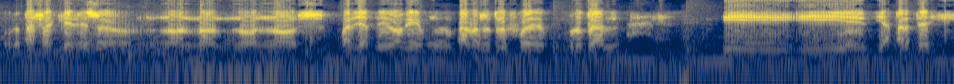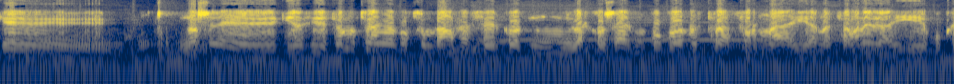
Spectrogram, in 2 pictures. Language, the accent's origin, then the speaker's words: Spanish; Cádiz, Andalusia, Spain; nosotros somos de Cádiz, pero tenemos muchos y muy buenos amigos en Sevilla.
